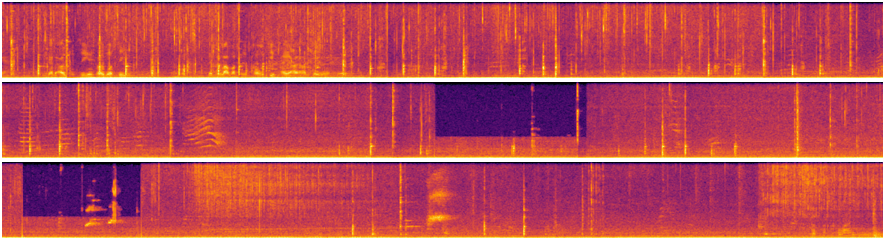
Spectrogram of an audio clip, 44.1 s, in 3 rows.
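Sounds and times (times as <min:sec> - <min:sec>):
metal spatula scraping a wok: 0:00.0 - 0:10.6
food sizzling in hot oil: 0:00.0 - 0:21.9, 0:24.4 - 0:29.7, 0:31.7 - 0:40.2, 0:41.8 - 0:44.0
steady low hum: 0:00.0 - 0:44.0.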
